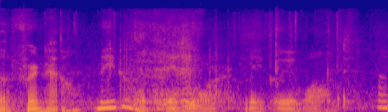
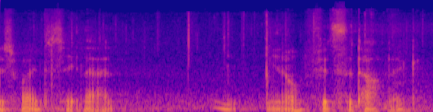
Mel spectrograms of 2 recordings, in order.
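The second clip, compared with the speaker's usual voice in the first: stuffy whispering voice; blocked nose; 7 semitones higher, 9 dB quieter than usual. Real, not acted. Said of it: "I'm so freaking stuffy".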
